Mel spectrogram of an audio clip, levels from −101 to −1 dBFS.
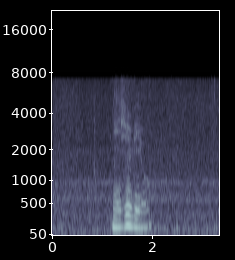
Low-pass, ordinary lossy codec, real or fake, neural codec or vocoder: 7.2 kHz; none; fake; vocoder, 22.05 kHz, 80 mel bands, WaveNeXt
